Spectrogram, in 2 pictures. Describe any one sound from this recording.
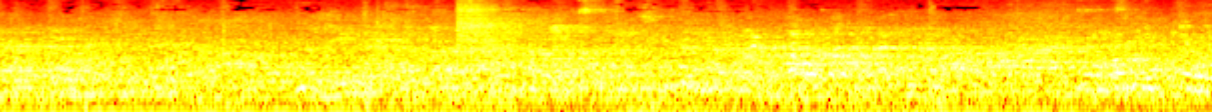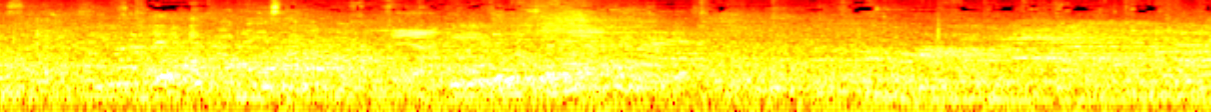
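A young woman talks cheerfully close to the microphone.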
